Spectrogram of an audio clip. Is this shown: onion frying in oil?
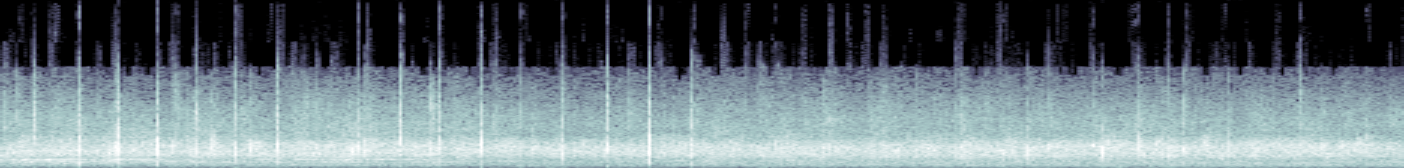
no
